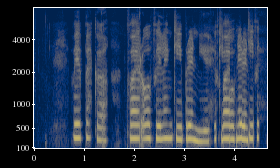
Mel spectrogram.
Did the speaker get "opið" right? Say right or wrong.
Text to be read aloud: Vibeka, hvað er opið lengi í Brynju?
right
